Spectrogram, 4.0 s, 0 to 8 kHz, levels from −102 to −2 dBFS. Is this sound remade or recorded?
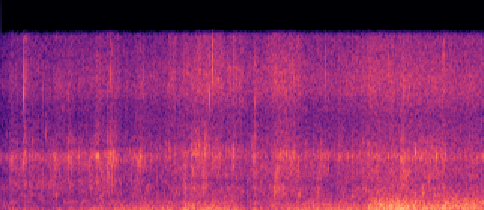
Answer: recorded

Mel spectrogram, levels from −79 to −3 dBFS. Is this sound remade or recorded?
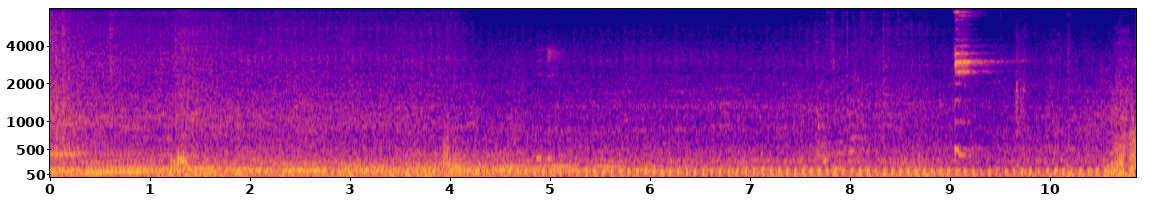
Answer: recorded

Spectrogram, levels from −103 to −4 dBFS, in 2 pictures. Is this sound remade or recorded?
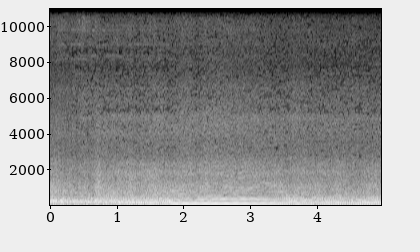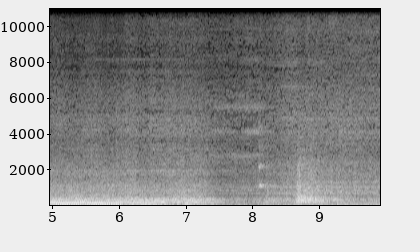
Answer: recorded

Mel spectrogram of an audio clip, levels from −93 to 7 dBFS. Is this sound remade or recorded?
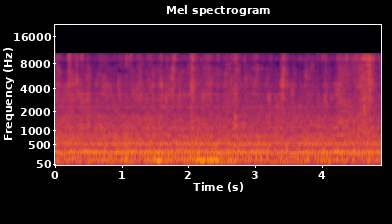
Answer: remade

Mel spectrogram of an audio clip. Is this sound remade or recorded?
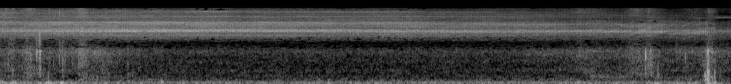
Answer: recorded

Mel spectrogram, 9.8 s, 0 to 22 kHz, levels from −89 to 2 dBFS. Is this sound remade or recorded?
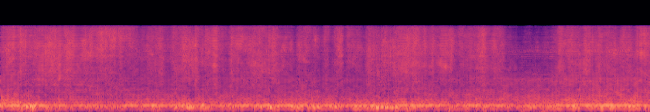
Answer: remade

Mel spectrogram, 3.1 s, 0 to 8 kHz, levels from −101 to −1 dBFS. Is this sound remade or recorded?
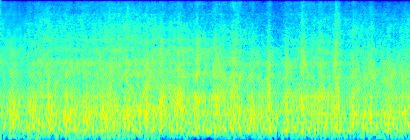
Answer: remade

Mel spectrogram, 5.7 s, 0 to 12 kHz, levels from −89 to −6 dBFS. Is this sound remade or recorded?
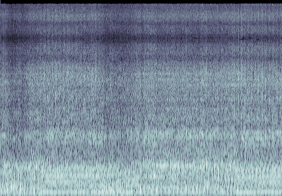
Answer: remade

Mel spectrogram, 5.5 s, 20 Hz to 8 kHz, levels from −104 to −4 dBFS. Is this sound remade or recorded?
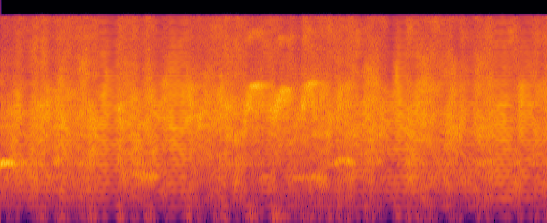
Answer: remade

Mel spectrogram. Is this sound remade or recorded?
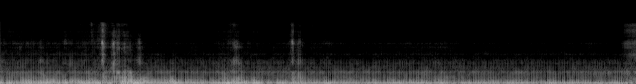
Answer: remade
